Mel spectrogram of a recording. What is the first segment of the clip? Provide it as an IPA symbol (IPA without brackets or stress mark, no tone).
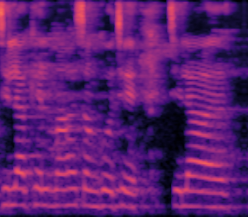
d͡ʒ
